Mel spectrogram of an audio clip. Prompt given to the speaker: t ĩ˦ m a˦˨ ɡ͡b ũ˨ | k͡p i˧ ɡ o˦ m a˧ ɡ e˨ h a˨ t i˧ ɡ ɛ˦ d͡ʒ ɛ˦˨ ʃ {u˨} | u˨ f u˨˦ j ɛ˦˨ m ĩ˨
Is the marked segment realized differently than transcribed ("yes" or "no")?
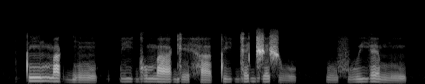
no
